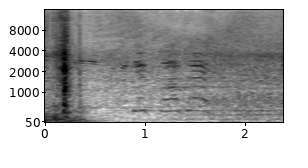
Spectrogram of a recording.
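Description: Faint, distant voices of onlookers calling out, after a brief loud knock or shout at the very start.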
